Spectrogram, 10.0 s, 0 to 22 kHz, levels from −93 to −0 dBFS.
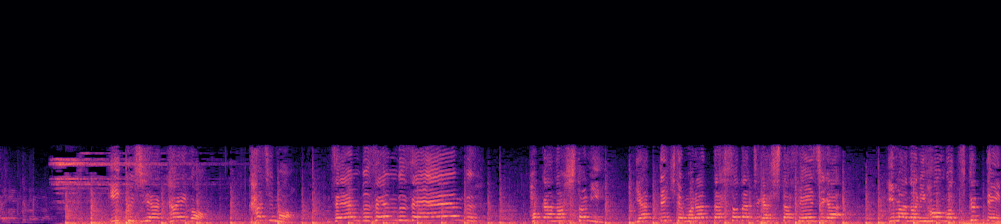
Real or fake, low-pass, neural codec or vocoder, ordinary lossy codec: real; none; none; none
